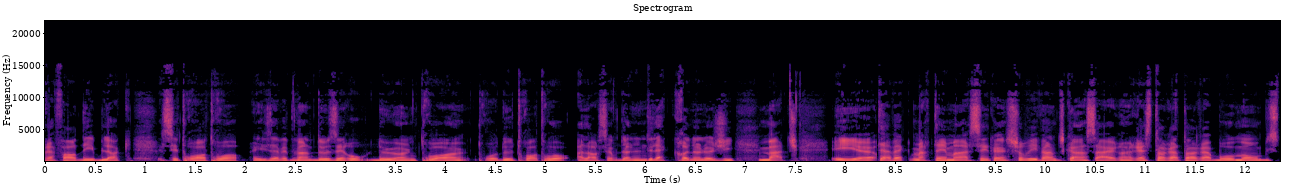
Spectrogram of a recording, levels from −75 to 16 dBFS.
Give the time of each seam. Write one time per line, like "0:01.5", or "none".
0:01.1
0:02.5
0:06.0
0:07.1
0:08.3
0:09.4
